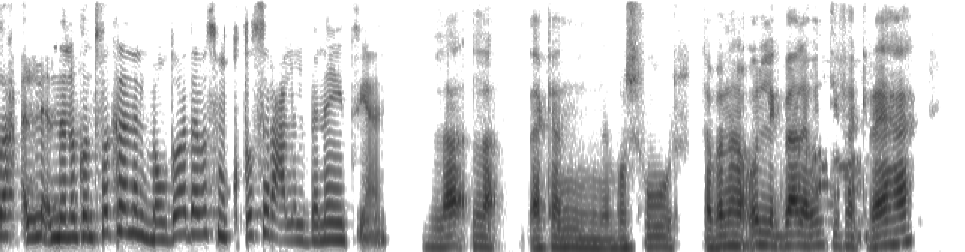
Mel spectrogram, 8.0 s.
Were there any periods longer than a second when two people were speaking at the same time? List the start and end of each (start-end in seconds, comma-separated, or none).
none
